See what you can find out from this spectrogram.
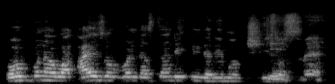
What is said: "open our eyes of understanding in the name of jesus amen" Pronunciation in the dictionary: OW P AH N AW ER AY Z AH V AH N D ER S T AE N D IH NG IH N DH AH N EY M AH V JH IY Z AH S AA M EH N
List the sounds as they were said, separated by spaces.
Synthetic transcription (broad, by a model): OW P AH N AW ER AY Z AH V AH N D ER S T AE N D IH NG IH N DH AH N EY M AH V JH IY Z AH S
